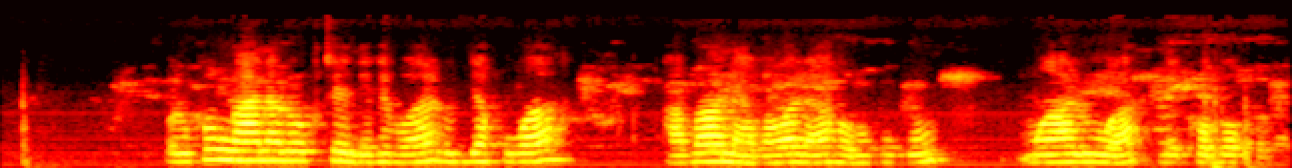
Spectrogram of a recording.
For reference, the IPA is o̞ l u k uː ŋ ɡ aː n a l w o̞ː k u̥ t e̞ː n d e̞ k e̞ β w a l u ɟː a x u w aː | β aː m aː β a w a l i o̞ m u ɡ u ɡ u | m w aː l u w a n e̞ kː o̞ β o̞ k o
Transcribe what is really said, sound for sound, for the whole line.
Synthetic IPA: o̞ l u k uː ŋ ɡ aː n a l w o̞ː k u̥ t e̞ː n d e̞ k e̞ β w a l u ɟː a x u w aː | β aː n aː β a w a l a o̞ m u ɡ u ɡ u | m w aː l u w a n e̞ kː o̞ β o̞ k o

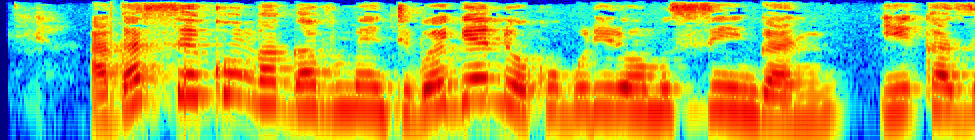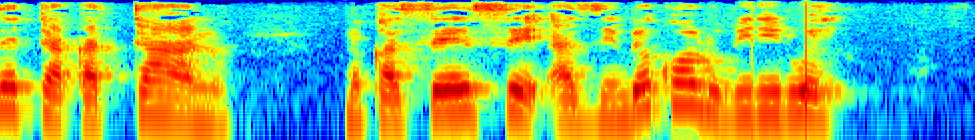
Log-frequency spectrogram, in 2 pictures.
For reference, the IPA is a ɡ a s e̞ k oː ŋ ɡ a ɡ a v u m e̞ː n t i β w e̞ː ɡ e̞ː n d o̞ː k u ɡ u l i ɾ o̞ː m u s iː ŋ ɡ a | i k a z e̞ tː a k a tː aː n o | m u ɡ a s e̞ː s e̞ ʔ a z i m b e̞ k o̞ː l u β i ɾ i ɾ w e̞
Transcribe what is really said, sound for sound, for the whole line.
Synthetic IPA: a ɡ a s e̞ k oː ŋ ɡ a ɡ a v u m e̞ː n t i β w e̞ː ɡ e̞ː n d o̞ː k u ɡ u l i ɾ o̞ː m u s iː ŋ ɡ a | i k a z e̞ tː a k a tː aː n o | m u k a s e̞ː s e̞ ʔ a z iː m b e̞ k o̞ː l u β i ɾ i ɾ w e̞

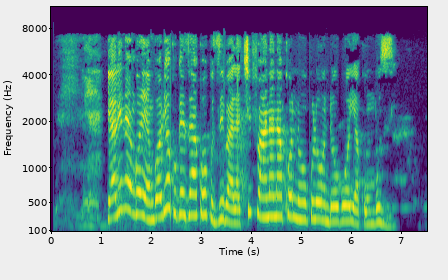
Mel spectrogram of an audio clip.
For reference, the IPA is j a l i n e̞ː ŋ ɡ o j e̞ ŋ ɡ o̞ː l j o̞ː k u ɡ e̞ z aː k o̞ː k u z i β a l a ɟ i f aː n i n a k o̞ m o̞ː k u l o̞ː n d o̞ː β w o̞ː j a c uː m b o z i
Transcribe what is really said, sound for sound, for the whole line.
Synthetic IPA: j a l i n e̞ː ŋ ɡ o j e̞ ŋ ɡ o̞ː l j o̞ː k u ɡ e̞ z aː k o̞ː k u z i β a l a c i f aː n a n a k o̞ n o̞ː k u l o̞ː n d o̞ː β w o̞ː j a k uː m b u z i

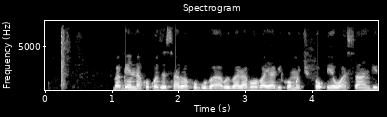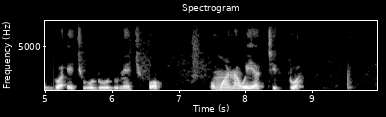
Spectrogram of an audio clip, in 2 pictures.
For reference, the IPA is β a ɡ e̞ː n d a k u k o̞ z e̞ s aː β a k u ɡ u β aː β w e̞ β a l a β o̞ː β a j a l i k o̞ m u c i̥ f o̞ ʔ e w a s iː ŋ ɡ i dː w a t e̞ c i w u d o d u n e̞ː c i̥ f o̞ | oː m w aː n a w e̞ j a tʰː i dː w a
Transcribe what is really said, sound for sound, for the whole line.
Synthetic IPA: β a ɡ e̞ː n d a k u k o̞ z e̞ s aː β a k u ɡ u β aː β w e̞ β a l a β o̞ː β a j a l i k o̞ m u c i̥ f o̞ ʔ e w a s aː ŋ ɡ i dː w a ʔ e̞ c i w u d u d u n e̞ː c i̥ f o̞ | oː m w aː n a w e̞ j a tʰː i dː w a

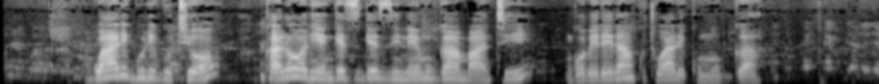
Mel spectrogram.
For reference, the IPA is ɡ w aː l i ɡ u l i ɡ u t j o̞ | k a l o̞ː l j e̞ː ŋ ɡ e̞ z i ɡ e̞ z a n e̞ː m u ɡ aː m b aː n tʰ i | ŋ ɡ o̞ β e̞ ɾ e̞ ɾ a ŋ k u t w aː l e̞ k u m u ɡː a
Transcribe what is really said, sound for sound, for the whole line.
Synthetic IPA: ɡ w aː l i ɡ u l i ɡ u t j o̞ | k a l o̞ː l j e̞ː ŋ ɡ e̞ z i ɡ e̞ z i n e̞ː m u ɡ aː m b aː n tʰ i | ŋ ɡ o̞ β e̞ ɾ e̞ ɾ a ŋ k u t w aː l e̞ k u m u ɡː a

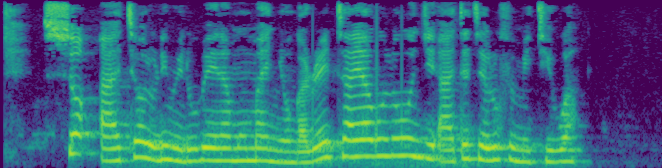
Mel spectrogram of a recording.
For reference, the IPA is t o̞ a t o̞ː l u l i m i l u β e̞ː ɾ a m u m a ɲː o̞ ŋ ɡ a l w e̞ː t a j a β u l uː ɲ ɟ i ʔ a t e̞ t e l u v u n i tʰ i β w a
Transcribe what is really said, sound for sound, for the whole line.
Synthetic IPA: s o̞ a t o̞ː l u l i m i l u β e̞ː ɾ a m u m a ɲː o̞ ŋ ɡ a l w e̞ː t a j a β u l uː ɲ ɟ i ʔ a t e̞ t e l u f u m i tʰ i β w a

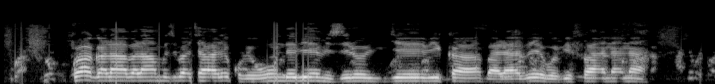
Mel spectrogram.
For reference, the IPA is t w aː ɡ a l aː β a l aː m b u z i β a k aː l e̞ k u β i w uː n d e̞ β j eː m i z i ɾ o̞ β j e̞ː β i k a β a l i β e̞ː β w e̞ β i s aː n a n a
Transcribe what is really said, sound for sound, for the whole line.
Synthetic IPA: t w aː ɡ a l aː β a l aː m b u z i β a c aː l e̞ k u β i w uː n d e̞ β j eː m i z i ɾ o̞ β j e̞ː β i k a β a l a β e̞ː β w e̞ β i f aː n a n a

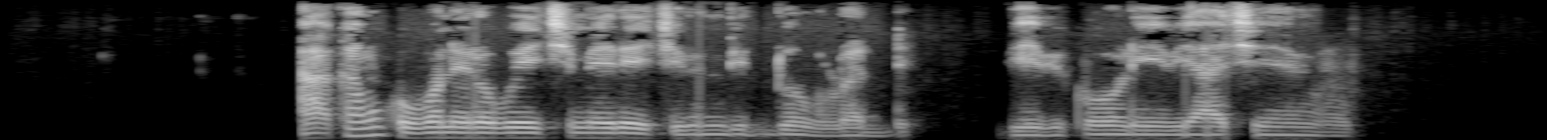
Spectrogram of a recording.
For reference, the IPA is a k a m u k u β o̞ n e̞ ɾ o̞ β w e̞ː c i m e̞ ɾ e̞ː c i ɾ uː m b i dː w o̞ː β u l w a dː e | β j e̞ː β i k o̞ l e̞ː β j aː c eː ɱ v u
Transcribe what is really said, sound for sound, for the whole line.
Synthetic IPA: a k a m u k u β o̞ n e̞ ɾ o̞ β w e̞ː c i m e̞ ɾ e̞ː c i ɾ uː m b i dː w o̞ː β u l w a dː e | β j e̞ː β i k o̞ l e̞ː β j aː c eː ɱ v u

